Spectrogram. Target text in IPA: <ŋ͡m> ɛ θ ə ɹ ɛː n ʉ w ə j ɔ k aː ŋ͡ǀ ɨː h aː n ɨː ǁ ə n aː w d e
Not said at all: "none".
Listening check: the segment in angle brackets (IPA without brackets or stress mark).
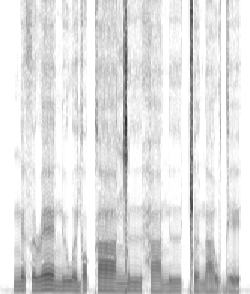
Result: ŋ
